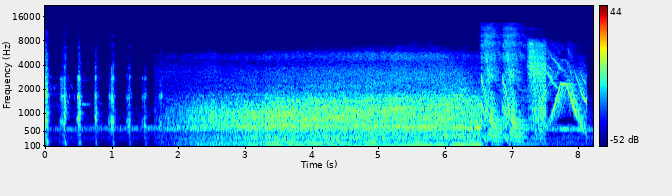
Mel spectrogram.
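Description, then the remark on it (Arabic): A heavy bus rumbles in from a distance, its engine and road noise swelling into a loud, steady roar. Short pulsing bursts come before it, and high squealing sweeps follow near the end. “أرى حافلة قادمة من بعيد.”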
